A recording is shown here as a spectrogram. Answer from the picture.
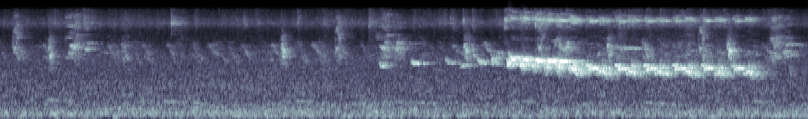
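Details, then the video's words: Caged sparrow giving quick, thin chirps in loose succession, then a louder, dense burst of rapid chattering twitters lasting about two and a half seconds before fading, over a steady low background rumble. "Burung gereja dikurung"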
